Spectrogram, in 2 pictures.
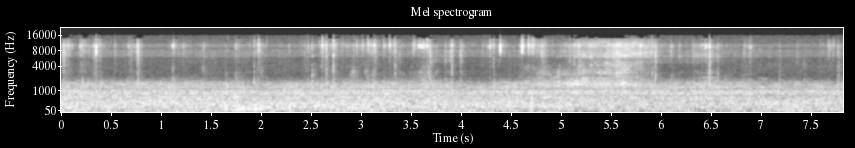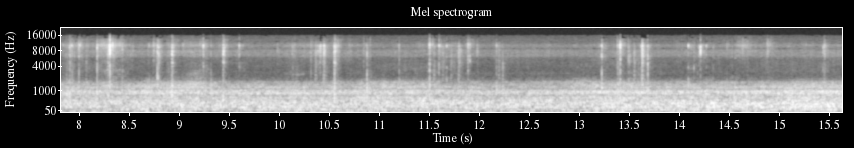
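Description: Scraping and crackling of clothing rubbing against a police body-worn camera's microphone: many short scratches and clicks, with a longer scrape about five seconds in, over a steady low rumble.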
